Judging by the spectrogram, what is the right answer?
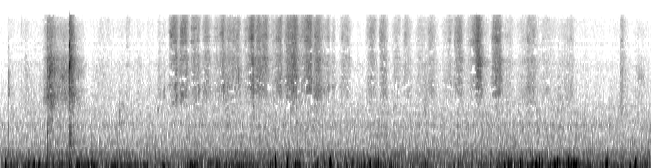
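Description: A foam block is rubbed quickly back and forth across a cardboard tracing card, wiping marker off it. It comes as a run of soft scratchy strokes, starting about two and a half seconds in and fading out after about five seconds.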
